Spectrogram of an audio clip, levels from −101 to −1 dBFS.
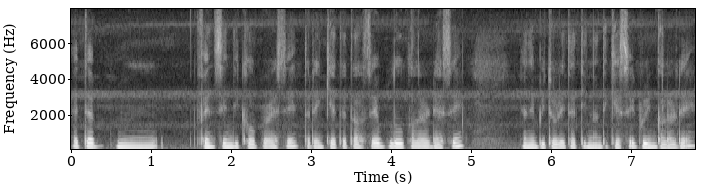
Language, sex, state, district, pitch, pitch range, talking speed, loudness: Nagamese, female, Nagaland, Dimapur, 190 Hz, 180-205 Hz, 170 wpm, -17 LUFS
